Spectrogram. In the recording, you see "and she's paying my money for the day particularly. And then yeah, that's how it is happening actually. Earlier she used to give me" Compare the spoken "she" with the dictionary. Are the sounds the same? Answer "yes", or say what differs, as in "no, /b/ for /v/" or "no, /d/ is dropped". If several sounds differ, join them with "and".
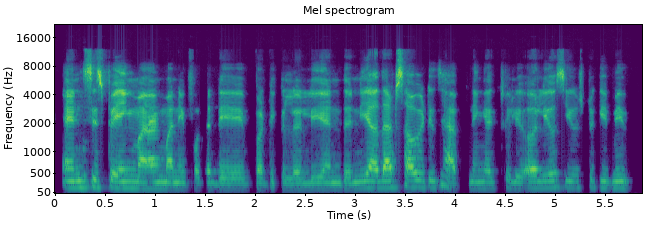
no, /s/ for /ʃ/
